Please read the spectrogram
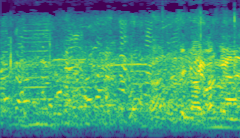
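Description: Spectators chattering, with a man's voice carrying over the stadium public-address system.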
